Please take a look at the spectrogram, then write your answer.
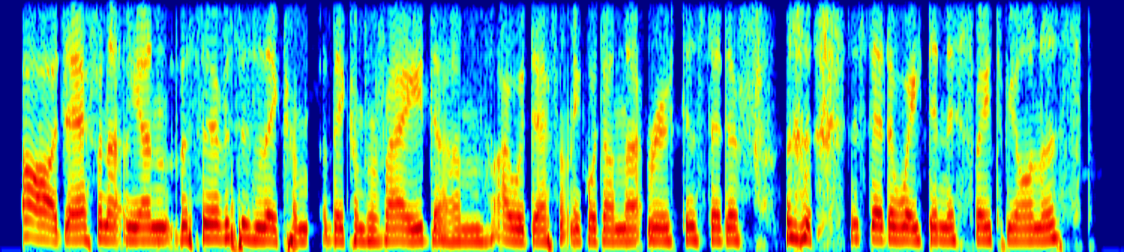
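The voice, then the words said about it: Welsh accent. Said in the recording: “I'm from my accent, I'm Welsh”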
